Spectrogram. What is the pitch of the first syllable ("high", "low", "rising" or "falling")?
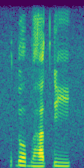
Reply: falling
